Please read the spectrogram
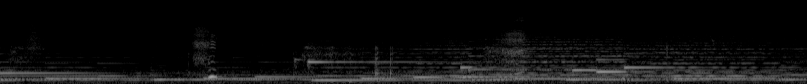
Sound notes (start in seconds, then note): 3.0 Jessica chuckles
